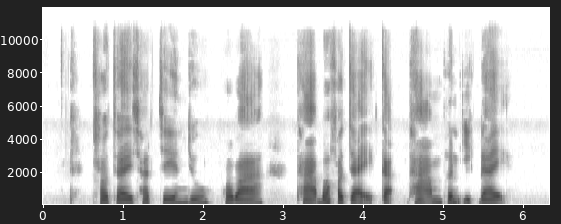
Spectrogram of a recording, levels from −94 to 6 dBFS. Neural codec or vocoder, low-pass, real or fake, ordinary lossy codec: none; 10.8 kHz; real; none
